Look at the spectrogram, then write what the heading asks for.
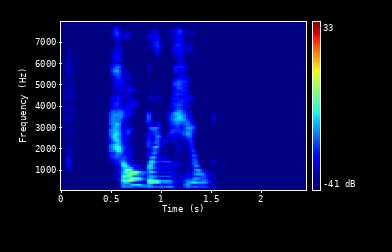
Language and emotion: Russian, neutral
